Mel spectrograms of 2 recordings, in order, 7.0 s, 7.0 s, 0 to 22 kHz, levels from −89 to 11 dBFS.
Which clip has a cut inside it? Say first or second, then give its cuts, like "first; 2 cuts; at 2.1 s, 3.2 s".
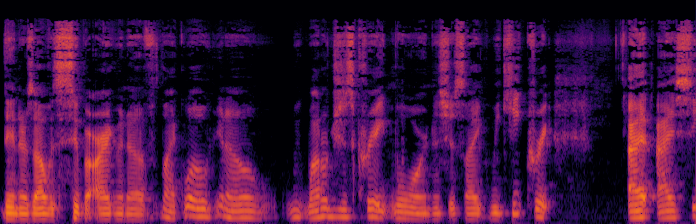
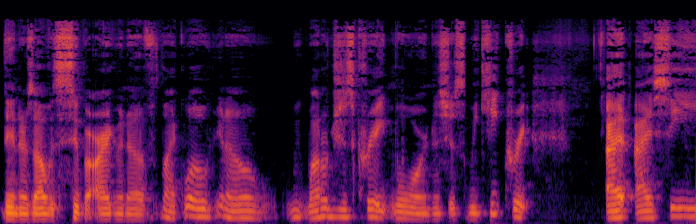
second; 1 cut; at 4.6 s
